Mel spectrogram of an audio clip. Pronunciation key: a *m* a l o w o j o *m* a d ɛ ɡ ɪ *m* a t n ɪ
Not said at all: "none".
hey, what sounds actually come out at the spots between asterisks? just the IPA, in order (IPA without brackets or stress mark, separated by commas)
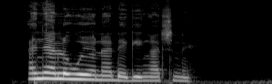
ɲ, n, ŋ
